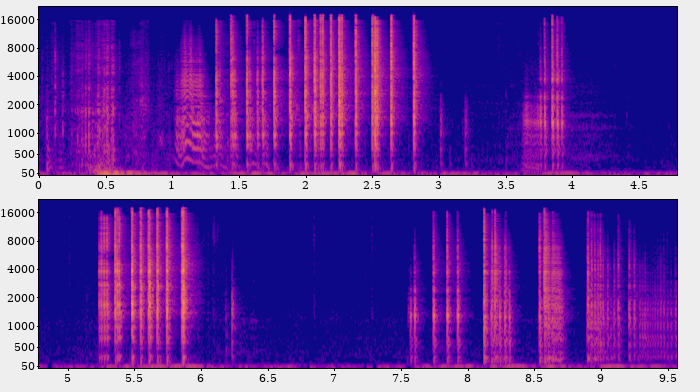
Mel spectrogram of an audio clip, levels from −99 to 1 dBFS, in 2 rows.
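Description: No technical faults are audible.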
